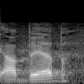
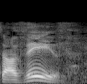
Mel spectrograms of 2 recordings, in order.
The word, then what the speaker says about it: Aviv: You'd say Abib. You might say Abib. But neither are correct because it's simply a base, sounded like a V, and it's Aviv, not Abib or Abib.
